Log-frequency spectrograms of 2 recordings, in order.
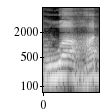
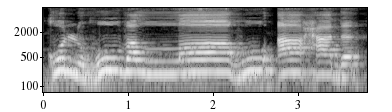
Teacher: ہم نے یہاں ہا کو الگ اور حمزہ کو الگ ادا کرنا ہے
